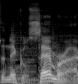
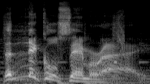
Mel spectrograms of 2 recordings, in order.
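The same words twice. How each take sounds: First: It is said plainly with little energy. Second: It is said loudly with lots of energy. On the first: The speaker calls it wrong. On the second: The speaker calls it right.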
